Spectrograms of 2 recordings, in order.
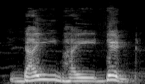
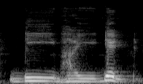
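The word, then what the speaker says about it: divided: ডিভাইডেড, DI ডাই, VI ভাই, DED dead, ডাইভাইডেড, কিন্তু প্রোনাউন্সিয়েশনটা হবে ডিভাইডেড।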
